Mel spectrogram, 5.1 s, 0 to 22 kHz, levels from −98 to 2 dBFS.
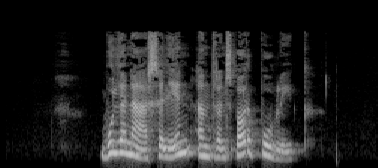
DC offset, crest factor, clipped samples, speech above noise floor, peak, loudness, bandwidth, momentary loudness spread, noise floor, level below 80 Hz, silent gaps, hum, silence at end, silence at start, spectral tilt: under 0.1%; 20 dB; under 0.1%; 54 dB; -10 dBFS; -28 LUFS; 11.5 kHz; 11 LU; -82 dBFS; -82 dBFS; none; none; 0.95 s; 1.35 s; -3.5 dB/octave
